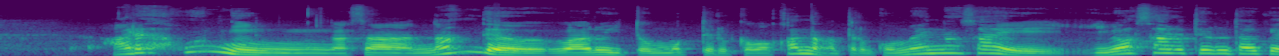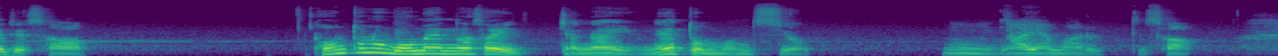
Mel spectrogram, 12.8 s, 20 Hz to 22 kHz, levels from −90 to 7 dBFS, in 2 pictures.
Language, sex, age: Japanese, male, 20-39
